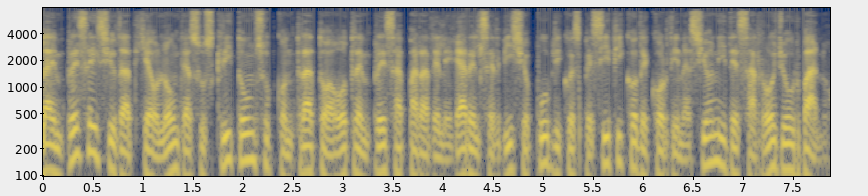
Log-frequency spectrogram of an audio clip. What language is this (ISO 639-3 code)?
spa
